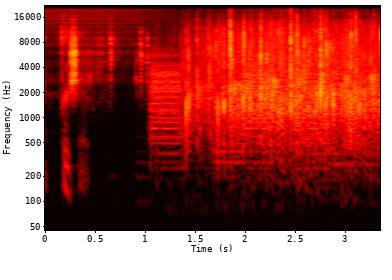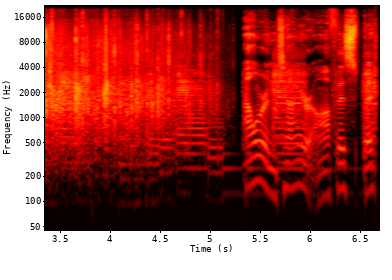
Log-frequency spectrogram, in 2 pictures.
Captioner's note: audience applauds; upbeat music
